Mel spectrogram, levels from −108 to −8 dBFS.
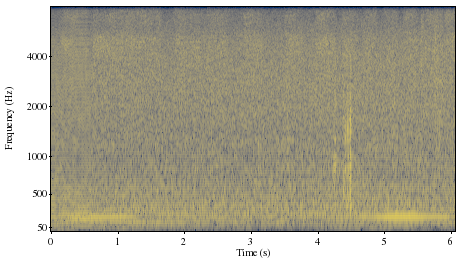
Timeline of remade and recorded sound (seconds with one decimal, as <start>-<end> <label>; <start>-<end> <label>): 0.0-0.6 remade; 0.6-6.1 recorded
